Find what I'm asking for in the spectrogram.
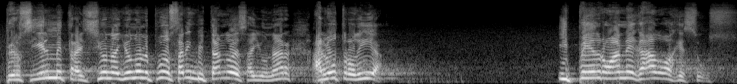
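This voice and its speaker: High-voiced Mexican pastor preaching in an echoing church. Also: male voice. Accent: Mexican Spanish. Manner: emphatic preaching, calls the listeners beloved, slows down for weight. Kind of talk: sermon. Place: church sanctuary. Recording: long church-hall reverb.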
